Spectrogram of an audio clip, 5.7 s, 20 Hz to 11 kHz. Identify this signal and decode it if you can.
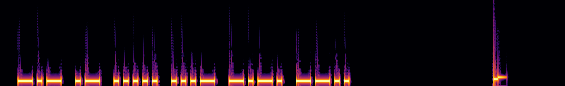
Morse code, heard as a keyed tone, about 25 wpm, 700 Hz. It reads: KA5VCZ
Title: USA Call Signs - 2x Character Spacing - 25wpm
